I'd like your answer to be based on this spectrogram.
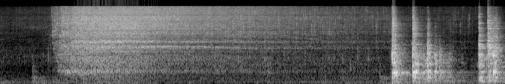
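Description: Spiced tempering with paprika hits a pot of mixed dal and sizzles loudly, a bright hiss that swells at once, then slowly fades over several seconds, followed by a few short stirring clatters near the end.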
